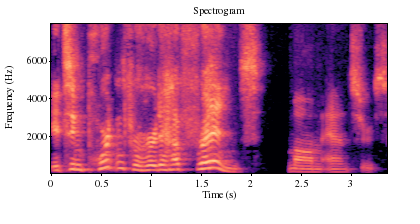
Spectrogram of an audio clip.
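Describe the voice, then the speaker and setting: A woman's voice with vocal fry and very wide pitch swings at a fairly slow pace, in a very clean recording with a silent background. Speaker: audiobook narrator. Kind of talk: audiobook narration, horror story reading.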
